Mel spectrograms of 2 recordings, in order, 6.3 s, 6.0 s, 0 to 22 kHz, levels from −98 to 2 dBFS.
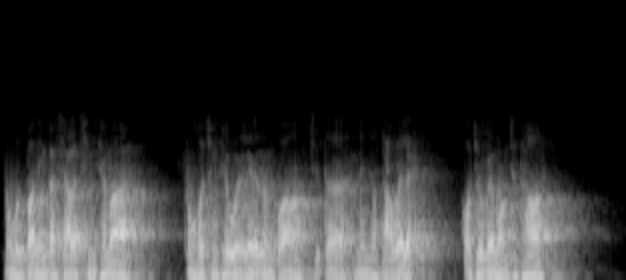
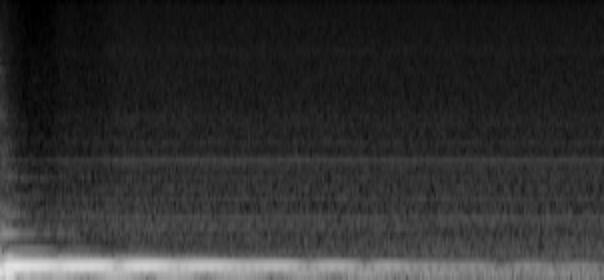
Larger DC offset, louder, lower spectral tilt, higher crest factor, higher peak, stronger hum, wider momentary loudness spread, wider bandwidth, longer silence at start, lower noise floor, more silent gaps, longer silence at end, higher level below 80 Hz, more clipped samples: neither; about the same, -22 LUFS vs -21 LUFS; first, -13 dB/octave vs -11.5 dB/octave; about the same, 16 dB vs 20 dB; second, -6 dBFS vs -2 dBFS; neither; second, 12 LU vs 24 LU; first, 2.4 kHz vs 2.1 kHz; about the same, 0.05 s vs 0 s; first, -62 dBFS vs -48 dBFS; neither; second, 0.55 s vs 1.75 s; first, -40 dBFS vs -60 dBFS; neither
